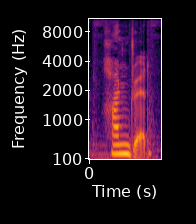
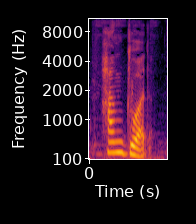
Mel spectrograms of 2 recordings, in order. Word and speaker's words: hundred: 这里的字母组合 d r 发 r 的这个音 hundred，不要读成这个 hundred。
